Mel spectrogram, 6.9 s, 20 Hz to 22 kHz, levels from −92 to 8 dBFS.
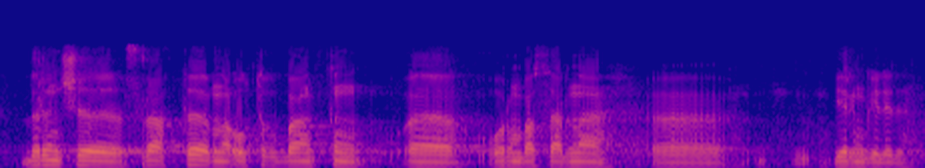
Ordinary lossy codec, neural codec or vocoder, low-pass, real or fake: none; none; 7.2 kHz; real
